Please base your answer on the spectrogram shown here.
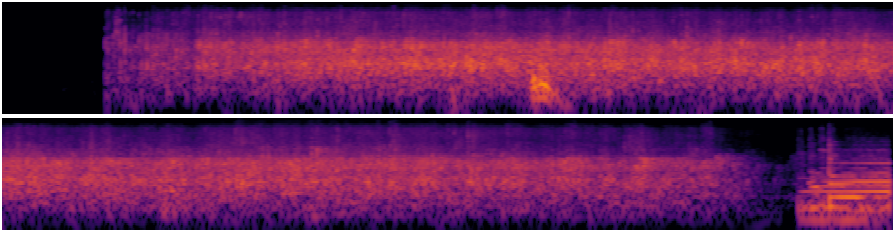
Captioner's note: applause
